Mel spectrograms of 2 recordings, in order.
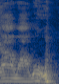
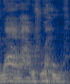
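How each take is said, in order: First: The consonants are dropped into slurred vowel sounds. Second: Each word is pronounced fully and clearly. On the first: Someone else always said it this way. "but he would say Ah Wah Wo" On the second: This is the intended name. "he be trying to say Wild Irish Rose"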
